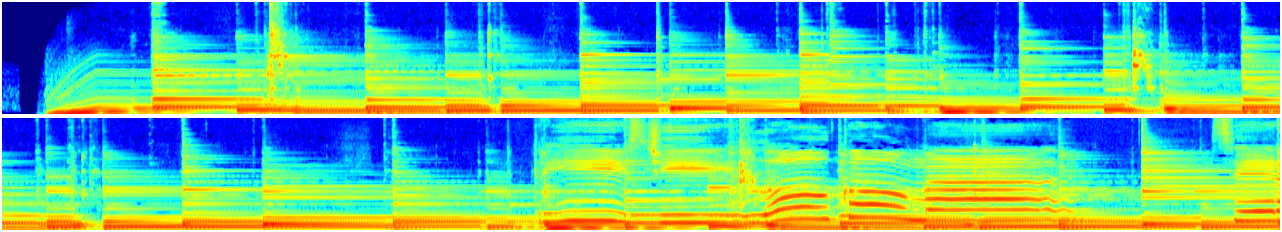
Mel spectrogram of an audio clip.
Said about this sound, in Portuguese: E, gente, para a gente começar sempre embaladas com aquele clima, foi unânime entre as quatro, a gente escolheu essa música aqui. Vamos lá.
